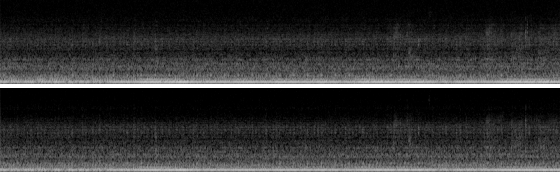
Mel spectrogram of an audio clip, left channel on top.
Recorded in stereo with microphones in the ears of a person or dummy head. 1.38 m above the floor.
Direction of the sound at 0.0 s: 15° right (ahead or behind).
